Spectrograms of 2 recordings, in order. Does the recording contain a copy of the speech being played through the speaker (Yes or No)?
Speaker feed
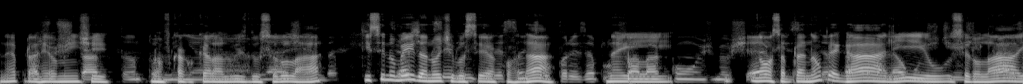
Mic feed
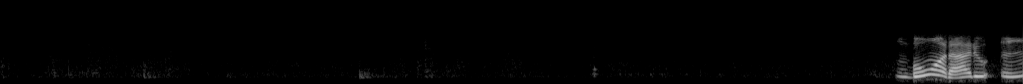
No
